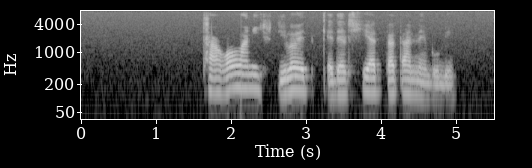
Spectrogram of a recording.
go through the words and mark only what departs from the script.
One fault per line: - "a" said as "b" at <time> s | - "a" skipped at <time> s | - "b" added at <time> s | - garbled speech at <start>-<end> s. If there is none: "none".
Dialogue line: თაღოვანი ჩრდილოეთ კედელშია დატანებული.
none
